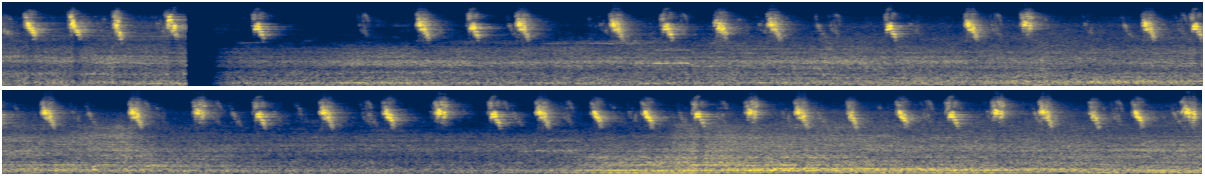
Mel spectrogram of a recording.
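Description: A bird chirping over and over: short, high, falling chirps about one and a half a second, with a brief break about two and a half seconds in.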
